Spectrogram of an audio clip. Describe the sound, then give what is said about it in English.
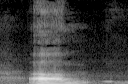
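A single loud, low, rumbling snore from the pet Latte, lasting about half a second with a buzzing, throaty tone, followed by quiet. “There's Latte snoring.”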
